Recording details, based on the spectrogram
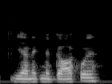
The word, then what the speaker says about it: Yannick Ngakoue: How do you say his name? – Yannick Ngakoue. – Ngakoue. Yannick Ngakoue.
